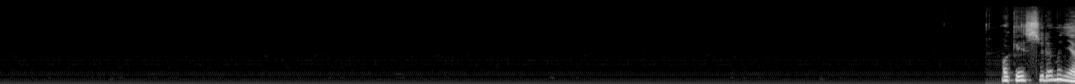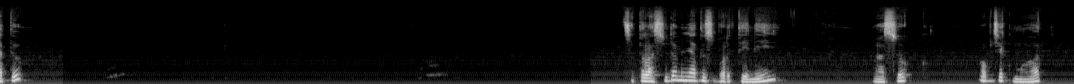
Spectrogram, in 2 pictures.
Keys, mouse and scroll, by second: 9.1 click, 11.8-12.3 scroll down 3, 12.4-15.0 scroll up 1, 19.0-20.6 drag.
